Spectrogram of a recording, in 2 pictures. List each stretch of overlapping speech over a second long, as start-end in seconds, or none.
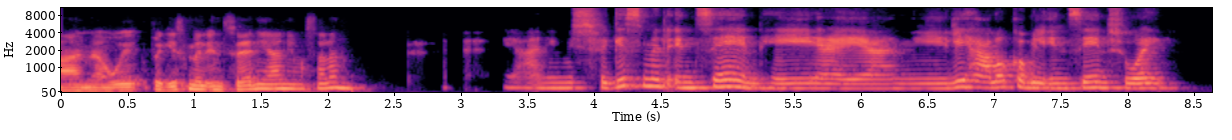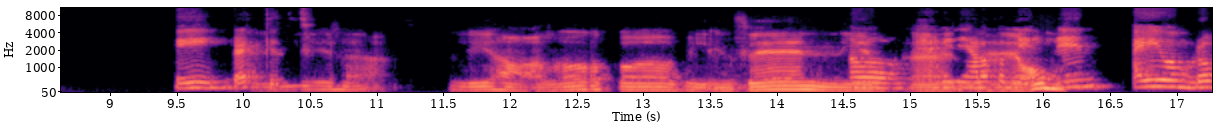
14.6-16.2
